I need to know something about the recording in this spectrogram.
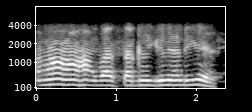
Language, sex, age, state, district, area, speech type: Odia, male, 60+, Odisha, Gajapati, rural, conversation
